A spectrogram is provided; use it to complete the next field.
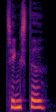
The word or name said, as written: tingsted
